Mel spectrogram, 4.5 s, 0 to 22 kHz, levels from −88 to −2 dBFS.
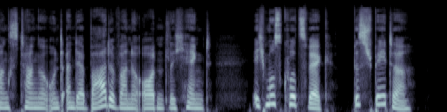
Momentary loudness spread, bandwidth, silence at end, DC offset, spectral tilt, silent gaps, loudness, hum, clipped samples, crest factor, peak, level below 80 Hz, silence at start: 8 LU; 17 kHz; 0.35 s; under 0.1%; -4 dB/octave; none; -26 LUFS; none; under 0.1%; 20 dB; -6 dBFS; -54 dBFS; 0 s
